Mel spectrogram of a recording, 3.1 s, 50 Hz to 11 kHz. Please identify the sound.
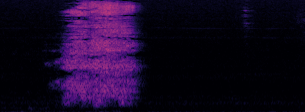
glass slide 02
sliding a glass across a table
table, glass, slide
